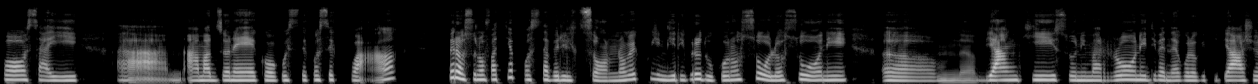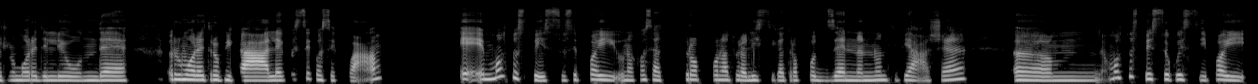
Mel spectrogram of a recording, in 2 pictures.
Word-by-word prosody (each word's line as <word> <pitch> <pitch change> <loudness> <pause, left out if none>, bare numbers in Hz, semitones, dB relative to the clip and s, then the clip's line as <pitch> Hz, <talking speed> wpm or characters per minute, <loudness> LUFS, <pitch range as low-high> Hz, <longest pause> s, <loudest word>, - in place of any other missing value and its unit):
po', 215 0 +3
sai, 190 -2 -1 0.3
a-mhmm, 70 +6 -3
Amazon 190 +1 +1
Echo, 190 -1 +3
queste 195 0 -4
cose 205 0 -2
qua, 230 +6 -1 0.5
però, 305 -4 +6
sono 220 0 +2
fatti 225 +8 -2
apposta 215 -8 -2
per 195 -1 +1
il 190 -1 +1
sonno, 175 +1 +1
me 235 +3 +1
quindi 210 -5 +1
riproducono 205 -1 +1
solo 210 -5 +1
suoni, 200 -2 +1 0.3
uhm, 170 - -3
bianchi, 205 +2 +3
suoni 190 -1 -1
marroni, 200 +3 +2
dipende 190 -2 -2
da - - -1
quello 185 0 0
che 185 - -9
ti 185 -1 -21
piace, 190 0 +2
il - - -3
rumore 195 0 0
delle 190 0 0
onde, 190 +1 +2 0.4
rumore 225 -2 +5
tropicale, 190 -2 +4
queste 235 +4 -11
cose 205 -4 -4
qua. 245 - -2 0.8
Ehm, 255 0 0
e - - +1
molto 315 +6 +1
spesso, 195 -6 -4
se 215 +3 -6
poi 210 -4 +1
una 195 0 -2
cosa 210 -1 -3 0.2
troppo 215 -1 -3
naturalistica, 195 -2 -1
troppo 190 -1 -5
zen, 190 +1 +1
non 190 +2 +1
ti 190 - -19
piace, 200 +5 -2 0.4
uhm, 185 -1 0
molto 300 +7 -3
spesso 245 -5 -2
questi 210 -3 -4
poi, 195 -5 0
195 Hz, 140 wpm, -22 LUFS, 185-210 Hz, 0.8 s, però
